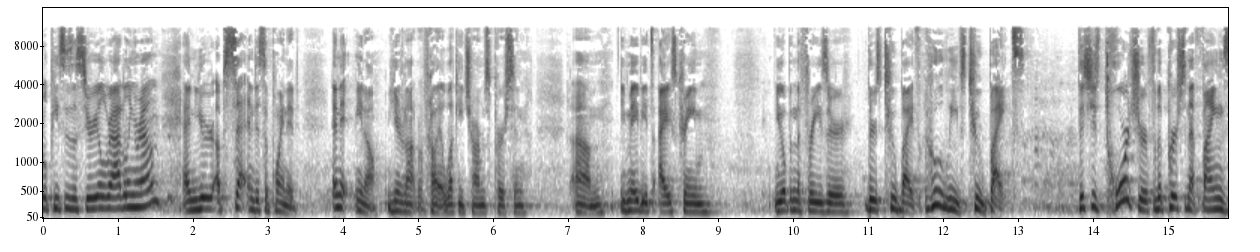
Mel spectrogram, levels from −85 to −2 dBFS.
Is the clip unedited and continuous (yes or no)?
no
